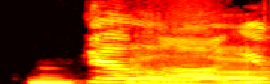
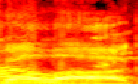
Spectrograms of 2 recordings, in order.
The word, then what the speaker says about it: Balogh: Balogh. It rhymes with Kellogg. Balogh.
